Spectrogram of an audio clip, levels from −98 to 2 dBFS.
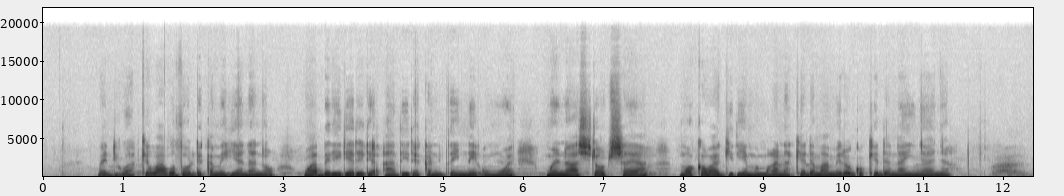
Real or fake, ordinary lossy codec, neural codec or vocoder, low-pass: fake; none; codec, 44.1 kHz, 7.8 kbps, DAC; 19.8 kHz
